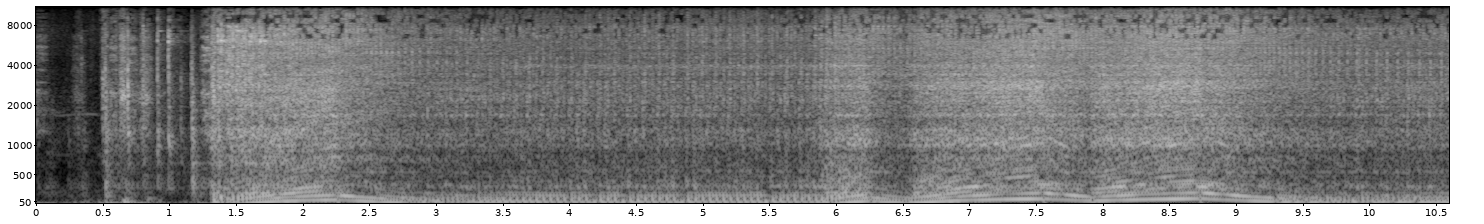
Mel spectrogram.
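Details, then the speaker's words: Velocette LE twin after clutch and points adjustment fires after a few cranks, then settles into a quick, busy idle with some blips at about 1300 rpm; the idle is set too high. "Says it's doing 1300 RPM at the moment, so I may need to adjust the idle a little bit."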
